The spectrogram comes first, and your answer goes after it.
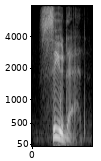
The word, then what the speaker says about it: ciudad: So so we got a wonderful text from a Spanish teacher saying that is pronounced ciudad, not the kind of Frenchy way I said it.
